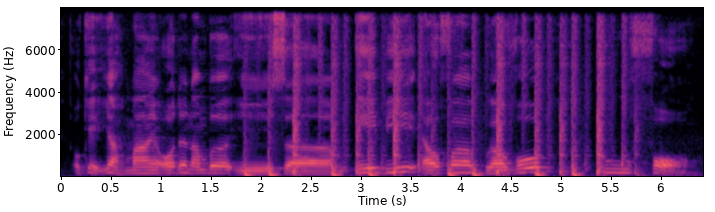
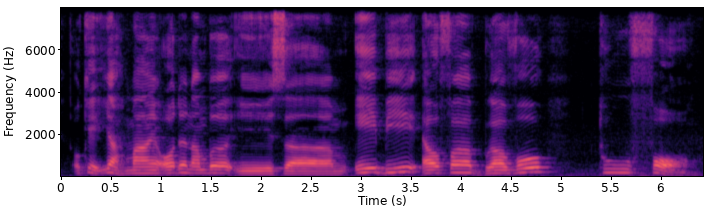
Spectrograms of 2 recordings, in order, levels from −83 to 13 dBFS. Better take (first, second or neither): second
